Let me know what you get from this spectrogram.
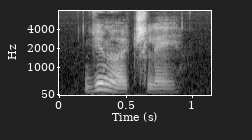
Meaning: juice
- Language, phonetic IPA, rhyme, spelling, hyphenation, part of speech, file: Hungarian, [ˈɟymølt͡ʃleː], -leː, gyümölcslé, gyü‧mölcs‧lé, noun, Hu-gyümölcslé.ogg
